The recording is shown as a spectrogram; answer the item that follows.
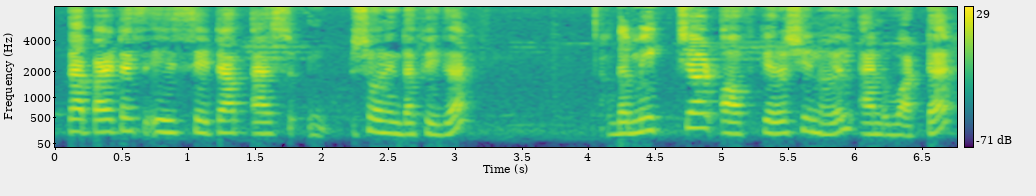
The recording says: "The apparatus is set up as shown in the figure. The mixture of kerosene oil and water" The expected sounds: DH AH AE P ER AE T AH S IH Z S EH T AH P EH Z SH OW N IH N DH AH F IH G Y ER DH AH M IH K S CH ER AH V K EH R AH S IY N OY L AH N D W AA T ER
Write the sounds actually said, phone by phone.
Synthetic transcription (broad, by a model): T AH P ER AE T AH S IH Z S EH T AH P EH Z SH OW N IH N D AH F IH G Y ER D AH M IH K CH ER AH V K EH R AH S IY N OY L AH N D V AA T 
